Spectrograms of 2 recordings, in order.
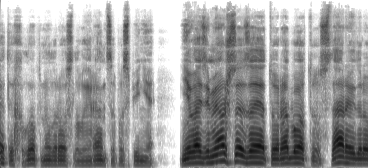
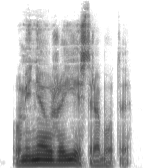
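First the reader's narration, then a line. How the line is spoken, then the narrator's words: Calm. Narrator (Russian): спокойно сказал Абдулла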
